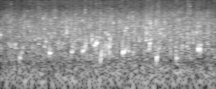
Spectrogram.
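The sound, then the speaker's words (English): Water of the Caño Cristales river in Colombia cascading over algae-covered boulders, a steady, bright rushing hiss flecked with small bubbling splashes, fairly faint and continuous. “This is Caño Cristales, or the Crystal Stream. The pristine water cascades over boulders covered with red and purple algae, giving it a brilliant crimson hue.”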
